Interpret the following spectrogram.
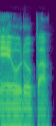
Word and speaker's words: Europa: no existen en inglés como por ejemplo eu no Euro Europa eh cero cero angloparlantes me han pronunciado bien eso a la primera Alo que requiere mucho esfuerzo también mantenemos la articulación claro lo pronunciaría como Europa no O Europa Europa exactamente Sí y con la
